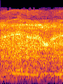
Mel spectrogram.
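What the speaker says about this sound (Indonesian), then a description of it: "menggunakan kawat gerinda seperti ini" Angle grinder fitted with a wire brush wheel polishing an engine block, giving a steady, loud, high-pitched whirring buzz of bristles scraping metal that runs unbroken for the whole brief moment.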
